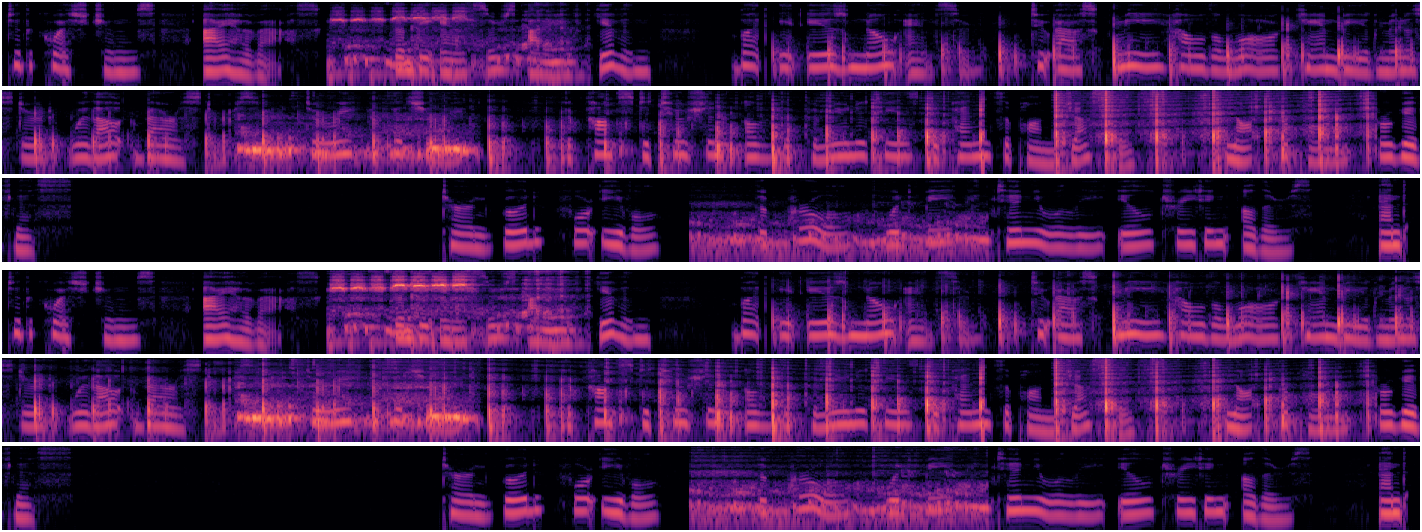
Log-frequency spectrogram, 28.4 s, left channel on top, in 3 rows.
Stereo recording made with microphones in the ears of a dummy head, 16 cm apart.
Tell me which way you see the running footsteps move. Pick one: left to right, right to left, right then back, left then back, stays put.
right to left.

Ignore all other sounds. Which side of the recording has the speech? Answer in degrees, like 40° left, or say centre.
20° left.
